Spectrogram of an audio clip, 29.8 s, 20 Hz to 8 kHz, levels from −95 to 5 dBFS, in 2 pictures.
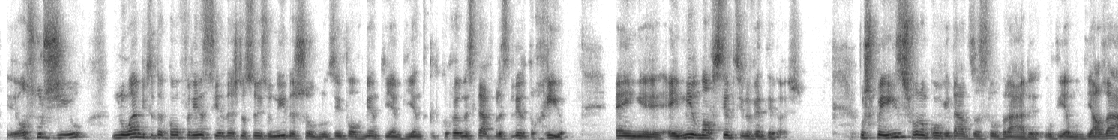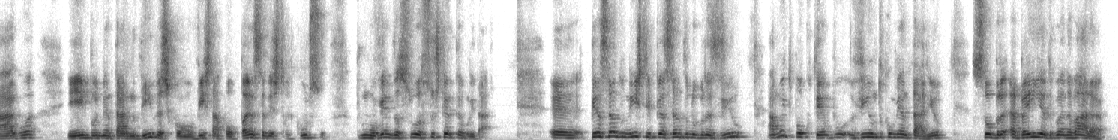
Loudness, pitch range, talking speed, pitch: -18 LUFS, 130-180 Hz, 135 wpm, 155 Hz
